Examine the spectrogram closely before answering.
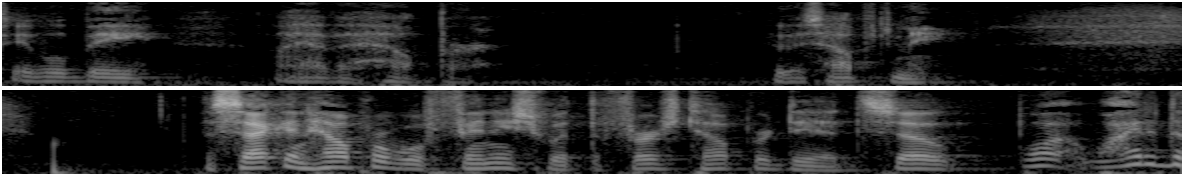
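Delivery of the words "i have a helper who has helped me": soft, low, nearly whispered; humble confession. Acted. Believer answering before Christ, hushed humble confession. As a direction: say it quietly and humbly.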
